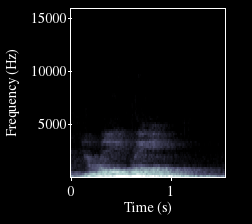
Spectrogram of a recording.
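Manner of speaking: slow and loud, each word landed; drawn-out verdict. Retold or imitated. Telling the yelling audience they are all wrong, slow and loud. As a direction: hold it out like a punchline. Punchline to shouting keynote crowd.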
